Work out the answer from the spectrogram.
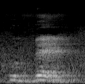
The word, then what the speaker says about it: উদ্বেগ: আমি আবার বলছি, উপসর্গ যোগে গঠিত কোন শব্দে যদি ব ফলা থাকে তাহলে সেই বয়ের উচ্চারণ হবে না। যেমন উৎ যোগ বেল, উদ্বেল। উৎ যোগ বোধন, উদ্বোধন। উৎ যোগ বেগ, উদ্বেগ।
